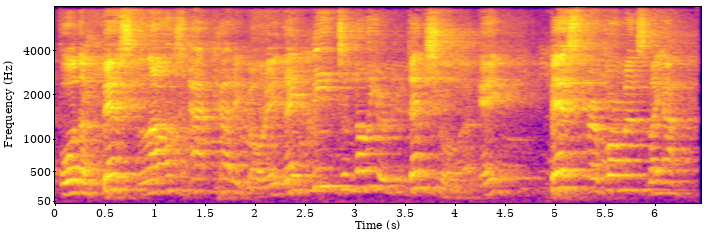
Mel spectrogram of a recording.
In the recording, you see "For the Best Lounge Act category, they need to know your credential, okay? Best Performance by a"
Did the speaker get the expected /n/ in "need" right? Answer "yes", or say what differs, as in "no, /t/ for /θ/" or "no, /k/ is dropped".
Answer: no, /l/ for /n/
